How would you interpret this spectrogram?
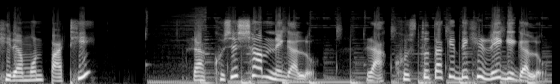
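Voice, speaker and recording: A woman narrates a children's fairy tale. Her voice is fairly high and moves with lively intonation, over soft background music. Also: measured pace. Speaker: storyteller.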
